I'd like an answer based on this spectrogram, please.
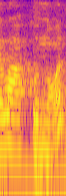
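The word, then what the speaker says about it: laku noć: Я не маю одне зауваження, от коли в слові виразі «лаку ноч», що означає «на добраніч», ми використовуємо м'яке «чи».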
